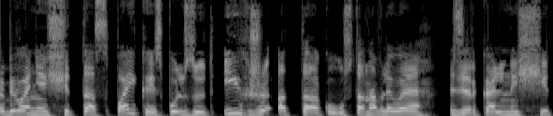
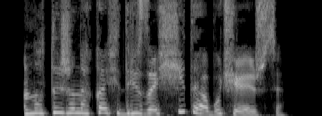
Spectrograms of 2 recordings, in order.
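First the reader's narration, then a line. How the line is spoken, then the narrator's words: Exclaiming woman. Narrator (Russian): воскликнула Розалия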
